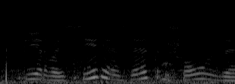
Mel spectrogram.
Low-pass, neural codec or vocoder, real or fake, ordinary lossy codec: 7.2 kHz; none; real; Opus, 64 kbps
